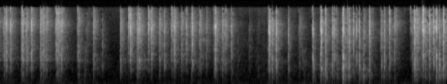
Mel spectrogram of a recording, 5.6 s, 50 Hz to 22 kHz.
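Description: Long fingernails tap rapidly on the glass screen of an iPad in a teal plastic case held in the hands. The result is a fast, irregular run of sharp, bright clicks with almost no low end and no ring, broken by brief pauses near 1.5 and 3.2 seconds.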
